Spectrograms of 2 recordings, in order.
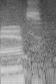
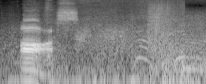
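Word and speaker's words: arse: You know, apart from being pain in my ass, you can tell I watch too much American TV, given that the correct pronunciation of that word is, of course, ass spelled with an R.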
